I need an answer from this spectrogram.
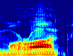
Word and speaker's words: Moroni: So, had to bring down a golden plates from Moron Eye, the angel. Well, they call him Moroni, but it's spelled M-O-R-O-N, I. Yeah. Moroni, Moron Eye.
